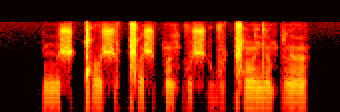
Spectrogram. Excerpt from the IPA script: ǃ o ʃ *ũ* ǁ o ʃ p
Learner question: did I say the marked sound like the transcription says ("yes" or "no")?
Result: no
